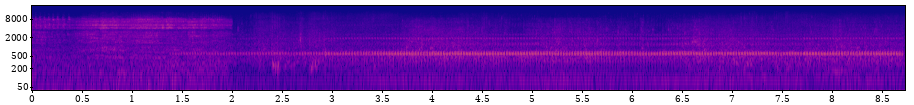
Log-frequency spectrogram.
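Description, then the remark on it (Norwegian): A boat engine starts: a bright, rasping mechanical cranking for about two seconds, then a steady humming drone with a sustained tone that runs to the end. No one speaks. “Ok, fyr opp motoren,”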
